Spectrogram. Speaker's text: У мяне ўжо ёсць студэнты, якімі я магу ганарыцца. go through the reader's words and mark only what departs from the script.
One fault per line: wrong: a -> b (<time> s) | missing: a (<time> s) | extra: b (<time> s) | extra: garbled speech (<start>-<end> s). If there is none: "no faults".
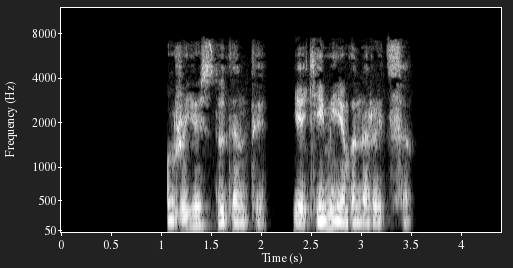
missing: мяне (1.1 s)
missing: магу (2.9 s)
